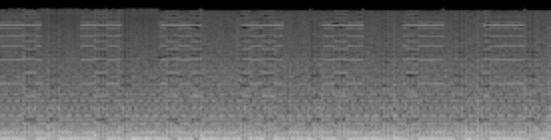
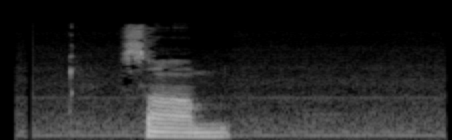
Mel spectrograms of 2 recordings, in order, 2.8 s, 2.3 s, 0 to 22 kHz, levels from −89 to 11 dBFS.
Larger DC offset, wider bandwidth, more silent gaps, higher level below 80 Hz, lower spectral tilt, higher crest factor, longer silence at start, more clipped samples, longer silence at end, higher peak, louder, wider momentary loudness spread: neither; first, 17 kHz vs 11 kHz; neither; first, -20 dBFS vs -64 dBFS; second, -4.5 dB/octave vs -6 dB/octave; second, 10 dB vs 22 dB; second, 0 s vs 0.35 s; neither; second, 0 s vs 0.2 s; second, -8 dBFS vs -4 dBFS; about the same, -20 LUFS vs -22 LUFS; second, 1 LU vs 23 LU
